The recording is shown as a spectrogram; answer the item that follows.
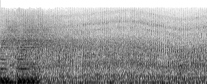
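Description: Cartoon truck driving sound effect, a steady even rushing noise as the animated truck drives up the road. A low held chord of background music fades out in the first second.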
